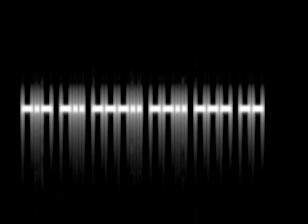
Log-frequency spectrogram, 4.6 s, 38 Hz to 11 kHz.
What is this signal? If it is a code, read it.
Morse code, heard as a keyed tone, about 25 wpm, 700 Hz. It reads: KD8ZOM
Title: USA Call Signs - 6 Characters - 25wpm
